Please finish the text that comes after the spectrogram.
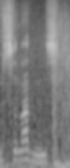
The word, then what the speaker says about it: Saladin: The British used to call them Saladins, but Saladin actually should be the correct pronunciation, because after all it was named after the Muslim warrior, the warlord, who actually brought a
